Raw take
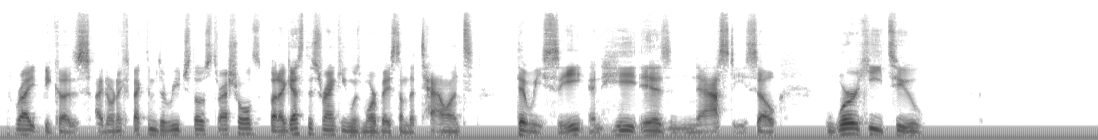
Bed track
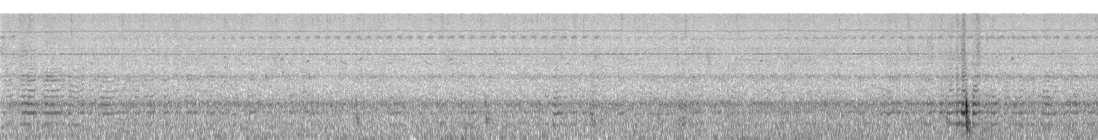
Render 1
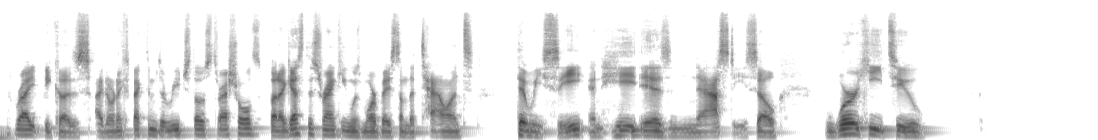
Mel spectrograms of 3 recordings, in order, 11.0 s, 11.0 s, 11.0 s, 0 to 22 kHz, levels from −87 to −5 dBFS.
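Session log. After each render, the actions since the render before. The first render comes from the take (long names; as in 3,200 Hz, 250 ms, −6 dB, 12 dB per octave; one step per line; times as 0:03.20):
hum removal 50 Hz, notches 5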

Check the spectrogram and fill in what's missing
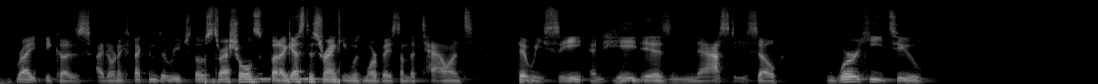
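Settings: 0:02.05–0:03.40: envelope flattener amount 70%
0:07.74–0:08.47: head-to-tape spacing loss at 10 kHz 45 dB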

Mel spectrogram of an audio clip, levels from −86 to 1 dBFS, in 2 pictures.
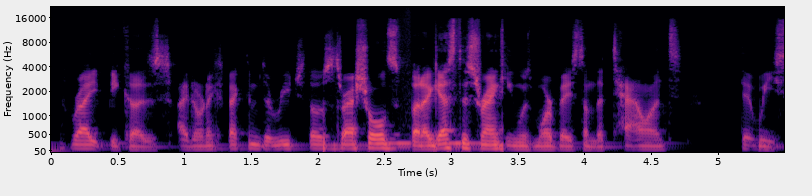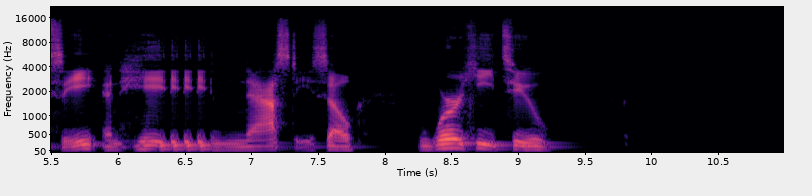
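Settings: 0:00.81–0:02.30: high-frequency loss of the air 120 metres
0:04.30–0:05.32: fade out, to −16.5 dB
0:06.31: stutter in place 0.10 s, 4 plays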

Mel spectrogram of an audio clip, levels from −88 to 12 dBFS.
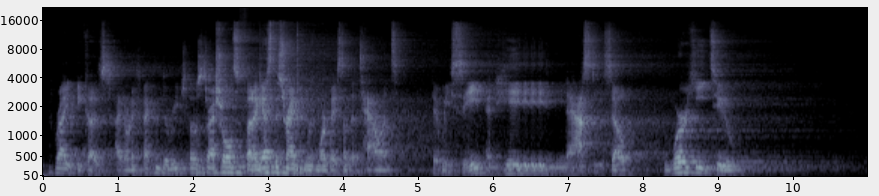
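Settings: coupled-rooms reverb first 0.59 s, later 4 s, from −19 dB, DRR 2 dB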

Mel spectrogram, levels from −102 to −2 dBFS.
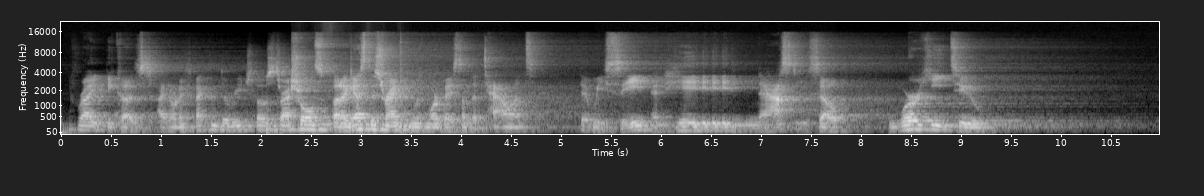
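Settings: level +9 dB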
